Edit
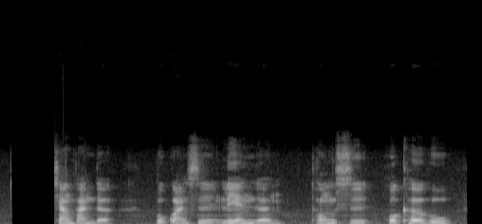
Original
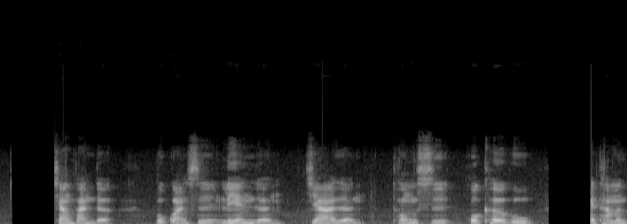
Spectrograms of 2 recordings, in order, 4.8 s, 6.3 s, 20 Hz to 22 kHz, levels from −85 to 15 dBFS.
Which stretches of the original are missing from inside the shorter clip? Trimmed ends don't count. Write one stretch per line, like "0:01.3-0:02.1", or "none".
0:03.0-0:03.8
